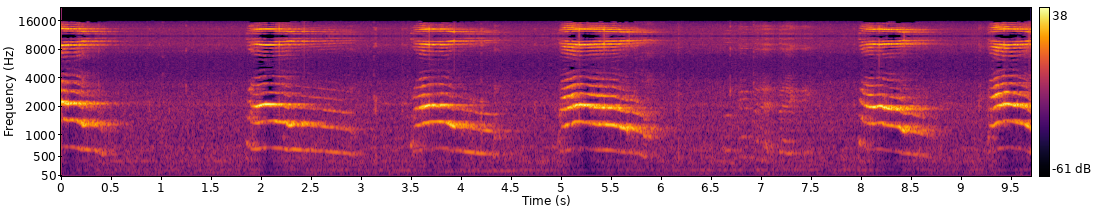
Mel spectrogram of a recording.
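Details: Chatty pet Bengal cat meowing repeatedly: six strong descending meows, each starting high and sliding downward, coming about every one and a half to two seconds with near-silence between them.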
